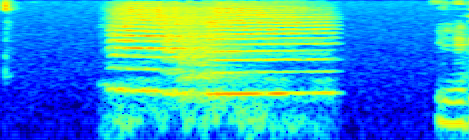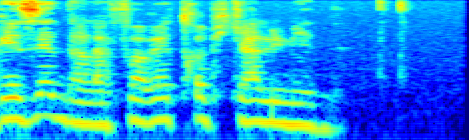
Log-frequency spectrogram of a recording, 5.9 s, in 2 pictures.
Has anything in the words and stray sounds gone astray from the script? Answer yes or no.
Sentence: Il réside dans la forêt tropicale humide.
yes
